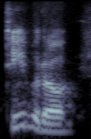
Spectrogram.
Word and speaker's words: Thibodaux: Brittany Lockwood, another way, if I could give a pronunciation of Thibodeau, is G and H is silent, and the E-A-U-X sounds like a long O.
